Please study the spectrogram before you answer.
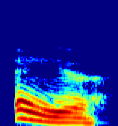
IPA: eɪə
